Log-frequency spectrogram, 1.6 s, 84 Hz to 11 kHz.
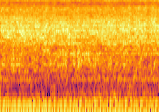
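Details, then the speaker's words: BMW M5 with S63 twin-turbo V8 after rebuild and Bank 2 airflow meter fix, first start with fluids topped up: deep, even idle with a smooth, steady beat, no knocks, ticks or misses, and no leaks. Normal idle. "everything's good, no leaks. So I'm mega happy."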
